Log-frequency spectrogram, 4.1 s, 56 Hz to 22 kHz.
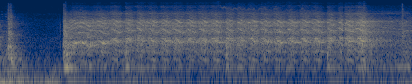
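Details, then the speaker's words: Firebird with new 408 Whipple-supercharged engine on first start, no fuel tank yet: starter spins steadily about three seconds without firing; cranks but won't start, likely because the ignition feed loses 12 volts while cranking. "Okay, car still doesn't fire."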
